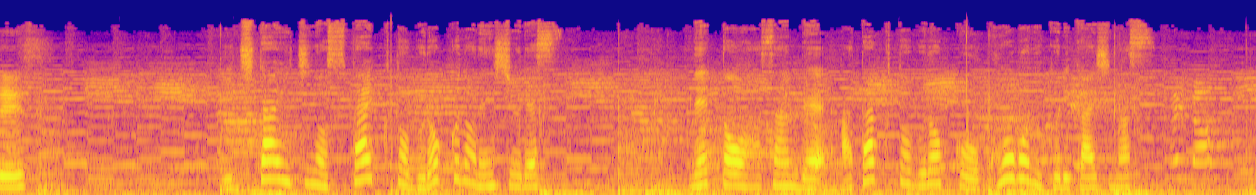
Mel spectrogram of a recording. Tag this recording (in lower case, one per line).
playing volleyball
